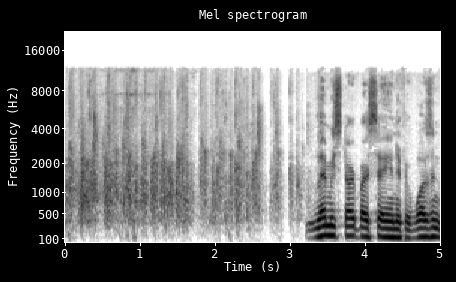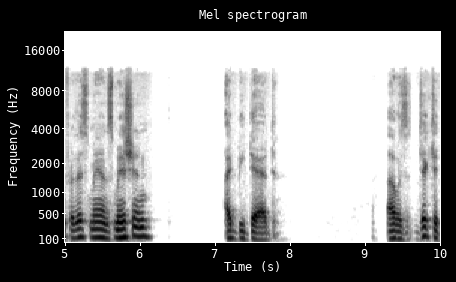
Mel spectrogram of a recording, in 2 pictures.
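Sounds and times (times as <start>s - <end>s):
crowd applauding: 0.0s - 3.4s
speech: 3.2s - 6.2s, 7.1s - 7.9s, 9.3s - 9.9s.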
